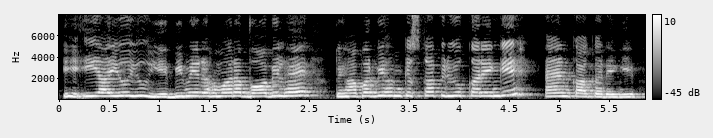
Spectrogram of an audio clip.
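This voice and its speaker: A woman's voice: extremely high pitch, normal speed, echoey room. A woman explaining grammar to students, patiently asking questions and answering them herself. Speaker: English grammar teacher. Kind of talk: classroom explanation.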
